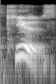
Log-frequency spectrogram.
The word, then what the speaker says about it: queues: the word on your screen is pronounced as Q's just like the letter and what this is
